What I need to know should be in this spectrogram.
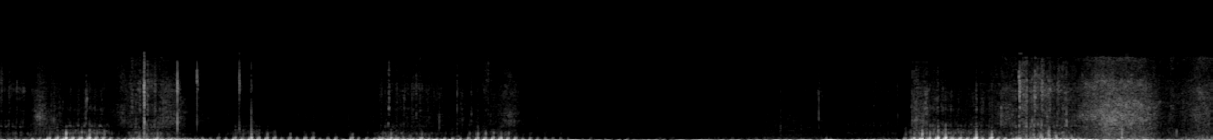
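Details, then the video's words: Cat giving a deep, loud, close-up purr in rumbling breath cycles, a quieter pause in the middle before the strong vibrating purr resumes. "purr purr cat"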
